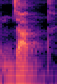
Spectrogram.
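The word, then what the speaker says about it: যাৎ: পুরুষ বিভক্তি একবচনের ইয়াত অন্তস্থ জ এর উচ্চারণ ইয় হয় ইয়াত সংস্কৃতে কিন্তু বাংলায় জ উচ্চারণ জাত জাতাম জুস আর যদি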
